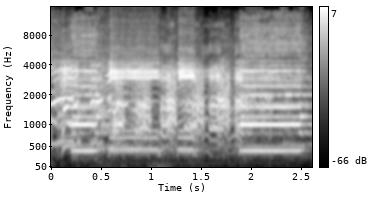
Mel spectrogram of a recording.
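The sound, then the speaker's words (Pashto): Car horn honking on a blocked road behind an empty parked car: a few long, loud, steady blasts with short breaks between them. “ته دا هارن خو بند کا”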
